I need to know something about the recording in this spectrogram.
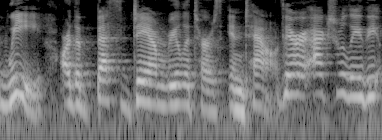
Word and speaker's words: realtor: promise you that we are the best damn realtors in town they're actually the only realtors in town because the rest of us pronounce it realtors yeah that's what you said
